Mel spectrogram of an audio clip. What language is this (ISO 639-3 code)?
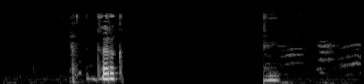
pus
